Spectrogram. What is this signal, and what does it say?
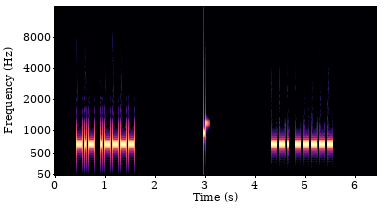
Morse code, heard as a keyed tone, about 30 wpm, 700 Hz. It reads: K 1 G 0
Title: Single-Letter Single-Number 30wpm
